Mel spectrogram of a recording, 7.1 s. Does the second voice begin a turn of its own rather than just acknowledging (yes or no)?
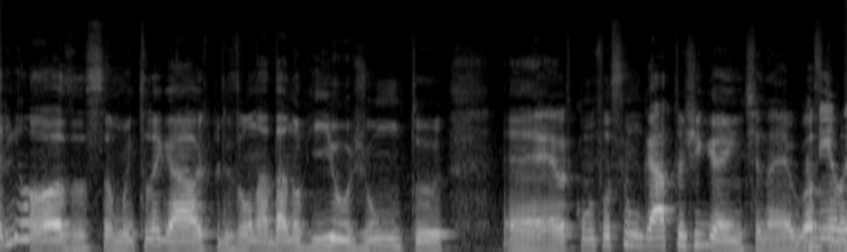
yes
